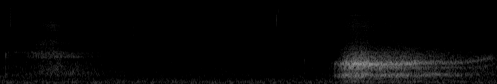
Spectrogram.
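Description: A deep breath in and out: a soft, airy breath at the start, then after a pause a louder, longer breath that slowly fades, with no speech.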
